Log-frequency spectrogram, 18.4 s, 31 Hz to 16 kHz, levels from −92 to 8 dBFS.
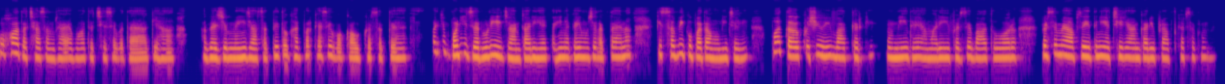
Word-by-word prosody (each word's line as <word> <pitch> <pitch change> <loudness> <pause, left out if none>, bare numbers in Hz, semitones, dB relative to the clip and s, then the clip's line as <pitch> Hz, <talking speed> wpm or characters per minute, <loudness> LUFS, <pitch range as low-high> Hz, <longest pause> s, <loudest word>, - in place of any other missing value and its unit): बहुत 310 -2 +5
अच्छा 230 0 -1
समझाया, 215 -1 -3
बहुत 220 +2 -6
अच्छे 220 +1 -7
से 115 - -7
बताया 105 0 -3
कि 115 - -2
हाँ, 105 0 -4 0.4
अगर 225 0 +3
जिम 220 +1 +1
नहीं 220 +1 +3
जा 220 -1 +1
सकते, 220 +3 -3
तो 270 +1 -1
घर 240 -1 -3
पर 255 - -1
कैसे 255 +1 -2
वर्कआउट 110 - -1
कर 115 - -2
सकते 220 - -6
हैं 220 0 -2 0.4
और - - -1
ये 360 +2 -9
बड़ी 270 +3 +6
ज़रूरी 240 +2 +4
जानकारी 220 +1 +2
है। 220 0 +1
कहीं 225 0 -2
न 230 -1 +1
कहीं 235 +1 +1
मुझे 230 0 -1
लगता 230 +2 -3
है 230 - 0
ना, 260 +1 -2 0.4
कि 270 - -2
सभी 270 +1 0
को 265 - +1
पता 230 -1 +5
होनी 215 0 0
चाहिए। 215 +1 -4 0.4
बहुत 350 -5 +3 0.2
खुशी 255 +2 -1
हुई 250 -1 +3
बात 230 -2 0
करके। 230 +3 -4 0.2
उम्मीद 225 0 +2
है, 230 0 0
हमारी 220 0 0
फिर 225 - 0
से 235 +3 -1
बात 220 +1 -1
हो 225 0 0
और 230 0 +1 0.4
फिर 265 - +5
से 285 +4 -3
मैं 275 -1 +2
आपसे 245 0 +5
इतनी 250 +1 +1
अच्छी 235 +1 -2
जानकारी 225 -1 0
प्राप्त 215 -1 -4
कर 230 - -4
सकूँ। 230 0 -12
230 Hz, 210 wpm, -24 LUFS, 220-245 Hz, 0.4 s, बड़ी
